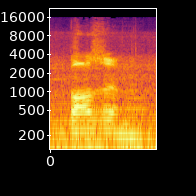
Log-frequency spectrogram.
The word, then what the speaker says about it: Bosham: There's one near me which kept coming up this week, which is, it's pronounced Bosom, but it's spelled Bosham for some reason.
